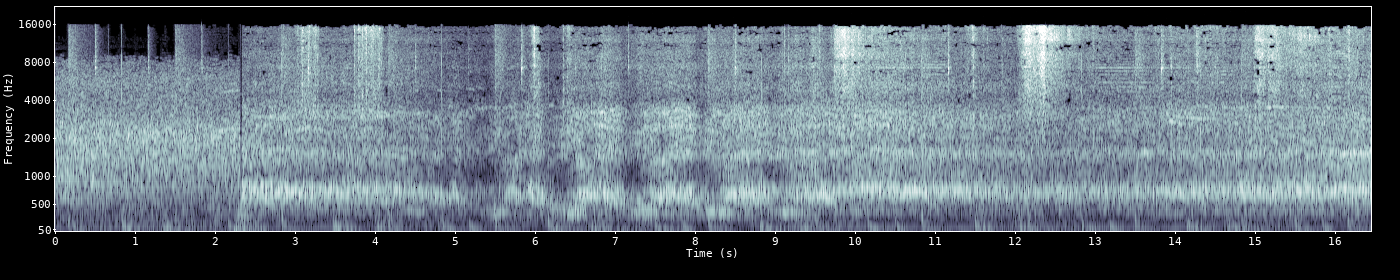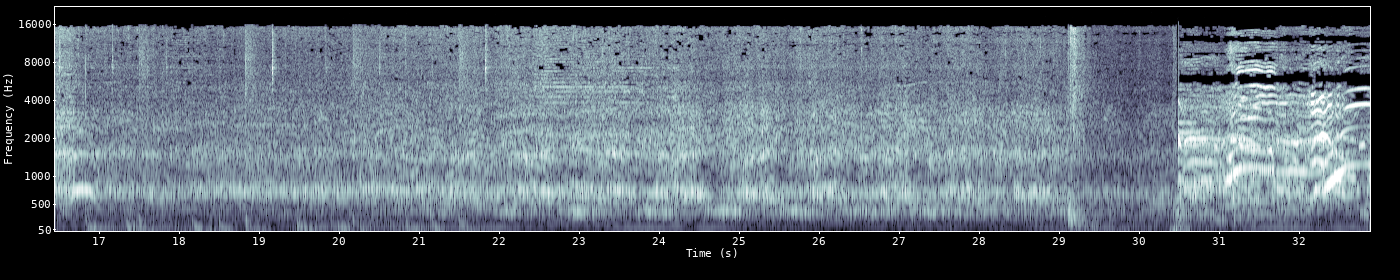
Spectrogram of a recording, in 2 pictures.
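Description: Large crowd of football fans chanting and singing in unison, over background music with a steady low beat.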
